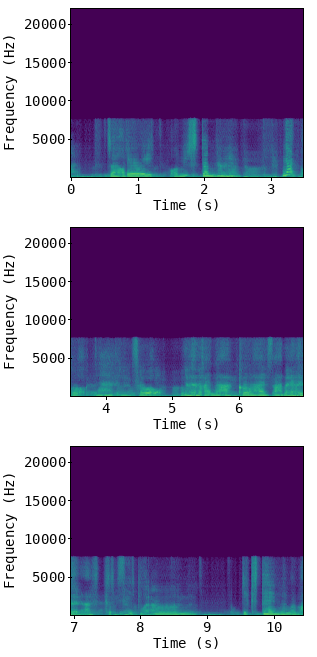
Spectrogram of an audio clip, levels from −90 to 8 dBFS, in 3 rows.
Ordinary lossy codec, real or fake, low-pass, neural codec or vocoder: none; fake; none; codec, 16 kHz, 0.5 kbps, FreqCodec, smaller model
